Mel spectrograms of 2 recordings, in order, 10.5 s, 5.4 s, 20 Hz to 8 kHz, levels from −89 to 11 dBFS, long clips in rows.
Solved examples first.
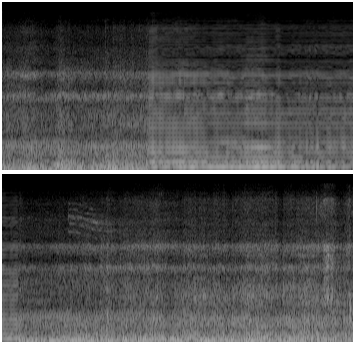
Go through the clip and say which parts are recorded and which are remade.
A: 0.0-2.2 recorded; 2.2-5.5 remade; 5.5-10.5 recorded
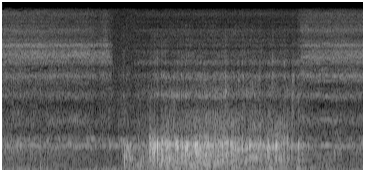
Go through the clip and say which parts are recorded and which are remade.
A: 0.0-0.7 recorded; 0.7-1.3 remade; 1.3-2.0 recorded; 2.0-5.4 remade

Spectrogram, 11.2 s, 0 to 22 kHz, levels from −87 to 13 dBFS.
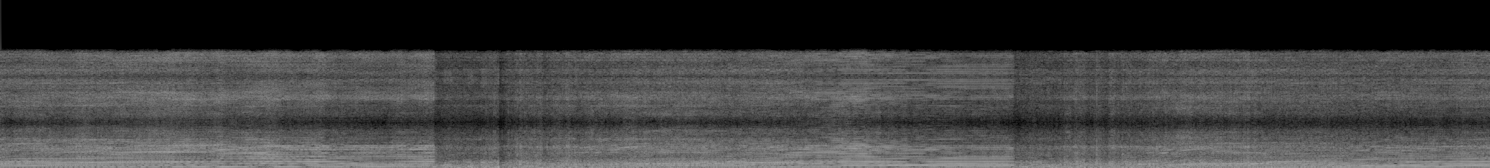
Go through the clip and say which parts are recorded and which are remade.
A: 0.0-6.1 remade; 6.1-7.8 recorded; 7.8-11.2 remade

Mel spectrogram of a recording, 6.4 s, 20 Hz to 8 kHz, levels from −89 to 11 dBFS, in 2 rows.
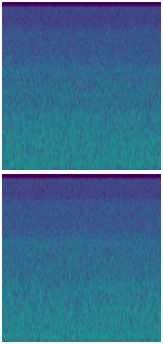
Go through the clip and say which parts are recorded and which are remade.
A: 0.0-1.6 remade; 1.6-2.7 recorded; 2.7-6.4 remade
